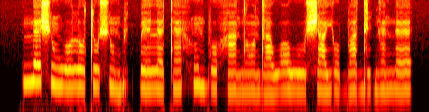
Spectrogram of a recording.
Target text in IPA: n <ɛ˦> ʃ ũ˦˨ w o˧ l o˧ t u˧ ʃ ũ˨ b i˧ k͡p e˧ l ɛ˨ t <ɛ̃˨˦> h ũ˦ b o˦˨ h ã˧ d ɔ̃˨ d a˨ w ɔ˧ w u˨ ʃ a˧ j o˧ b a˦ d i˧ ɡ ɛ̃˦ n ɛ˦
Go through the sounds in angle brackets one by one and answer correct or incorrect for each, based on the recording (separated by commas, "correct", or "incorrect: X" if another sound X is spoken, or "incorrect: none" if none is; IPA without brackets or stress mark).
correct, correct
